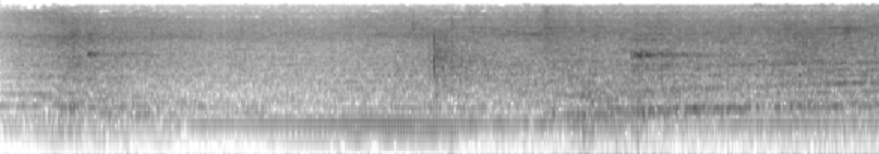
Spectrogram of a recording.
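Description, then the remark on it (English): A forklift truck works steadily in a spirit store warehouse in Middleton, its engine giving a continuous droning hum with a low tonal whine, broken by a few brief clanks and rattles. No one speaks. “So our next call in Middleton was to a warehouse where, against a background of a working forklift truck, we talked to spirit store and warehousing manager Brendan Monks.”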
